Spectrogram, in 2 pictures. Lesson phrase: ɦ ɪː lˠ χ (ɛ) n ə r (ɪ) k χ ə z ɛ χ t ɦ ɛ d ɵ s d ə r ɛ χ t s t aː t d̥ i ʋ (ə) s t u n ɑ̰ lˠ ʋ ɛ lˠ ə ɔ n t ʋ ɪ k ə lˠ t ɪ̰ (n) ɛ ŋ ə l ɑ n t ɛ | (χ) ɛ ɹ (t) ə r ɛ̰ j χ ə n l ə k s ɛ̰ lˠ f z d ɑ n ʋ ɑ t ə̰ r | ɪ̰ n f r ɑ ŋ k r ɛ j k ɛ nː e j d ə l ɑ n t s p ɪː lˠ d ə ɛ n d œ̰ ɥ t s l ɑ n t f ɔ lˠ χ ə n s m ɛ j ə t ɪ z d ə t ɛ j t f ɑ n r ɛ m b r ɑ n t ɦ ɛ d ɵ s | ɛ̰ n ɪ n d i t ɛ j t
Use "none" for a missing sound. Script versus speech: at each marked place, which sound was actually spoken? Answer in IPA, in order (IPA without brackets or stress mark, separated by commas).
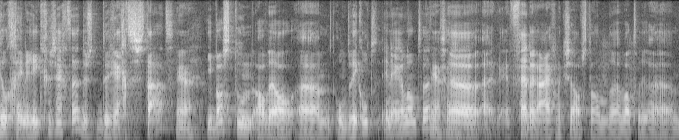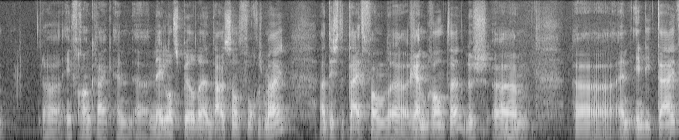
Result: e, i, ɑ, n, f, d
